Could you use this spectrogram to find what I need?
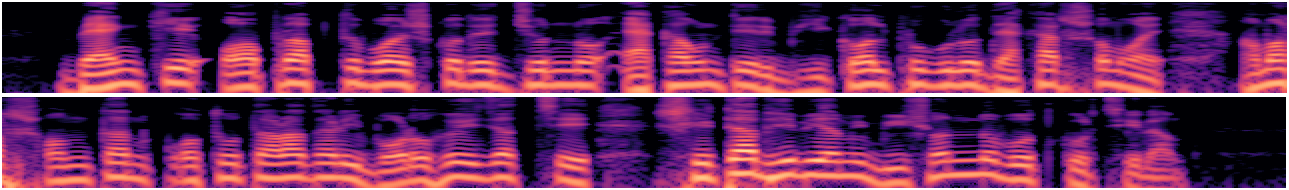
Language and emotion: Bengali, sad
